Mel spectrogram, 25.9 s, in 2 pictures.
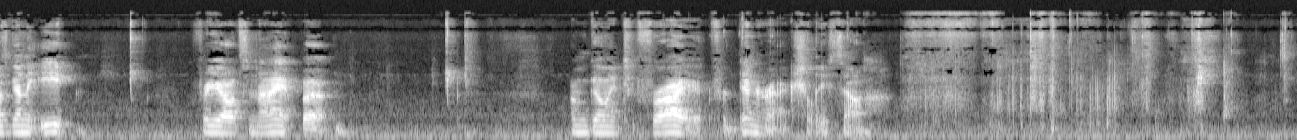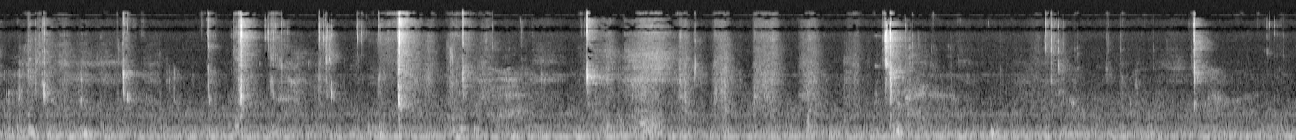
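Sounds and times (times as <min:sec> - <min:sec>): person chewing corn on the cob: 0:09.2 - 0:17.8, 0:23.3 - 0:25.7.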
